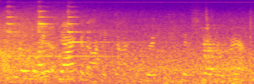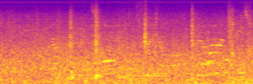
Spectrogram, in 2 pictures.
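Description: Electric trolley car running on street track toward the listener, a steady rumbling haze with a few sharp clicks in the second half, while people's voices talk over it.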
